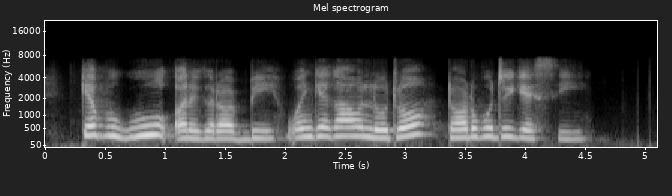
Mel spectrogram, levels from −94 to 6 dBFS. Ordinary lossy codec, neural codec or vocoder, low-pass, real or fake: MP3, 96 kbps; codec, 16 kHz, 1 kbps, X-Codec, HuBERT features, trained on LibriSpeech; 7.2 kHz; fake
